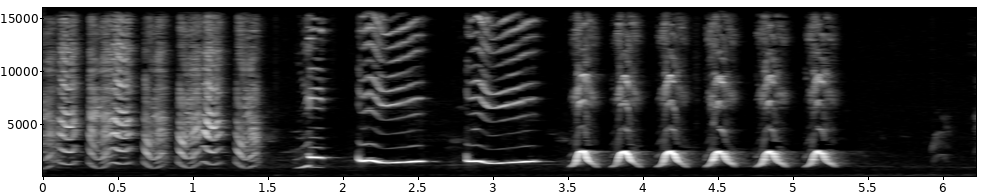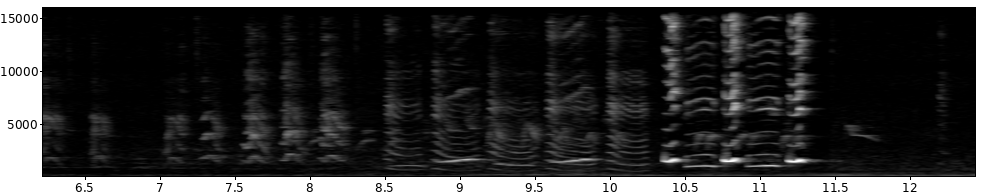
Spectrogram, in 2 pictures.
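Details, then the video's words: In spring, a black-throated laughingthrush calls for a new mate with rapid, harsh wavering notes, short whistles and a run of bright repeated notes, then quieter twisting whistles over a low steady hum. "Black throated laughing thrush welcoming Springtime"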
